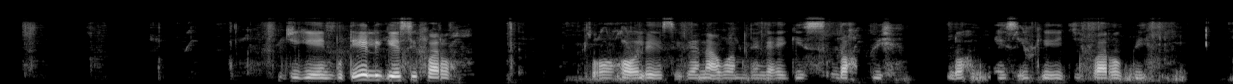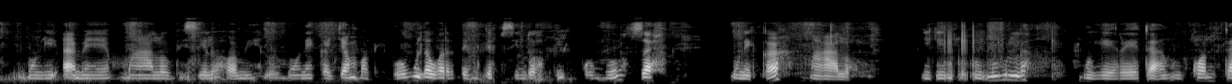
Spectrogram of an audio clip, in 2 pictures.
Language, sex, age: Wolof, female, 25-35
